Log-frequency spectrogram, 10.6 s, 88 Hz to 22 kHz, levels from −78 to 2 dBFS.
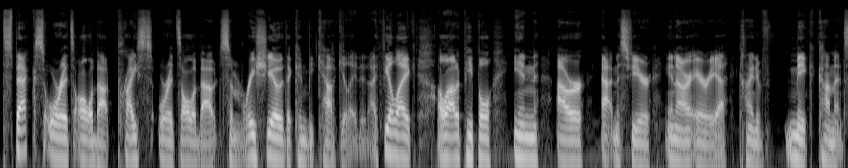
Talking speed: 185 wpm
